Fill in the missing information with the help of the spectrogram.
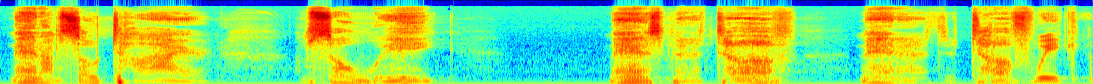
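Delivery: low, slow, drained whining; mock weary complaining. Pastor mocking a churchgoer's weary complaint, low and slow. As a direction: sigh it out like you're worn out. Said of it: "don't talk like that".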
